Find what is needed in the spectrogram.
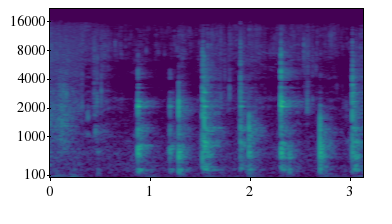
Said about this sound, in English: Put the garlic in there. Give that a stir.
